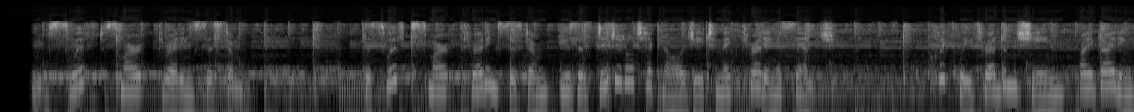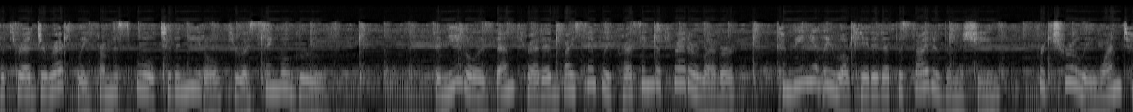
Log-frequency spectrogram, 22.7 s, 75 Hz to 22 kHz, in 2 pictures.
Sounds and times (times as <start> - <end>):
Speech: 0.3 - 2.5, 3.6 - 8.4, 9.3 - 14.7, 15.7 - 22.6
Music: 0.3 - 22.6.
